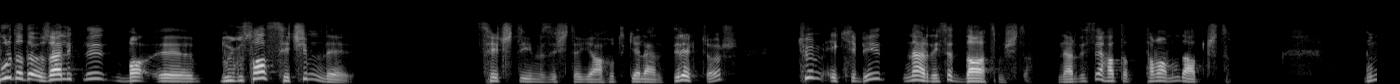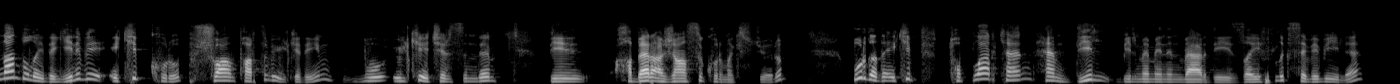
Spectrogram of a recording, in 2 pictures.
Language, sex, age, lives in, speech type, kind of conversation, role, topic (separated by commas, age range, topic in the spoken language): Turkish, male, 25-29, Portugal, conversation, advice, user, Yeni bir ekip kurma baskısı altındayken doğru kişiyi seçememekten nasıl kaçınabilirim?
